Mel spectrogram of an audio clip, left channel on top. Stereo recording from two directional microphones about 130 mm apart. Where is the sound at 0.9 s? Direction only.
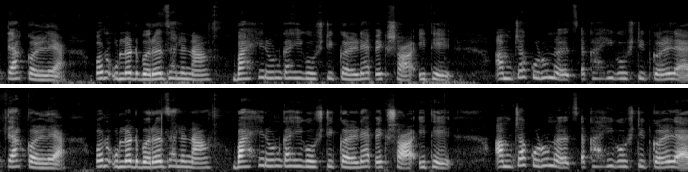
30° left (ahead or behind).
